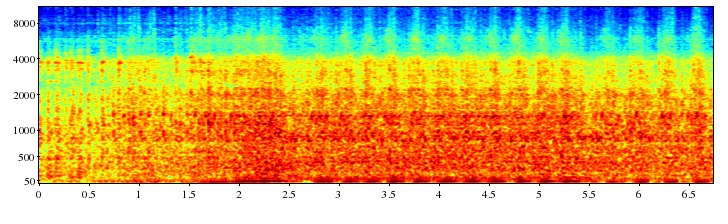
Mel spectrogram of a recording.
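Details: Ford TW25 turbo diesel tractor just after filter and oil change, cranked with stop out to oil the turbo, then started; fires and settles into a steady, even idle with a regular clatter and no misses, running normally.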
